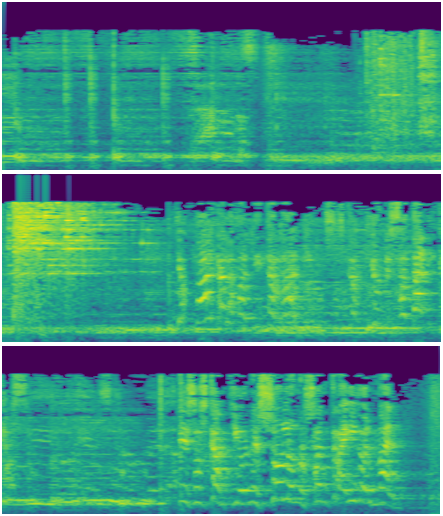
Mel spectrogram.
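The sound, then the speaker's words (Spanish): A plate smashed in anger by a furious girl at home: a sharp crash and clinking shatter of breaking crockery, with voices and other busy sounds around it. “Esta rompe un plato furiosa.”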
